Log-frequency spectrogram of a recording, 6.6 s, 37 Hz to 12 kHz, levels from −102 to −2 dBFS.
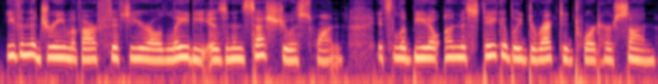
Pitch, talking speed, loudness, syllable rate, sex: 220 Hz, 180 wpm, -16 LUFS, 5.7 syllables/s, female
